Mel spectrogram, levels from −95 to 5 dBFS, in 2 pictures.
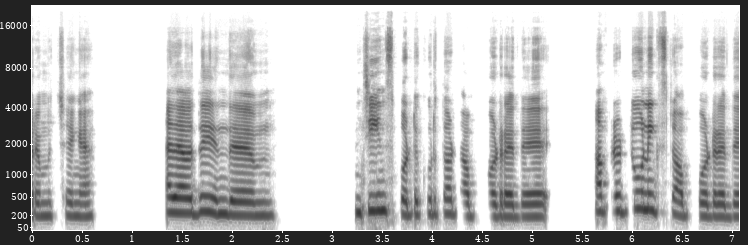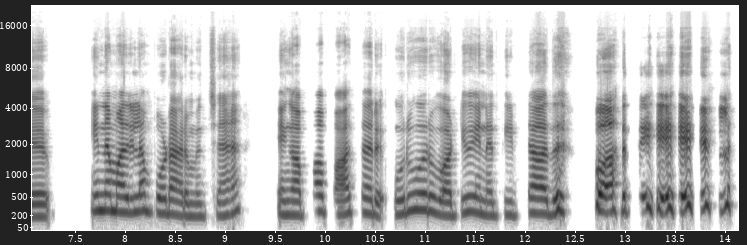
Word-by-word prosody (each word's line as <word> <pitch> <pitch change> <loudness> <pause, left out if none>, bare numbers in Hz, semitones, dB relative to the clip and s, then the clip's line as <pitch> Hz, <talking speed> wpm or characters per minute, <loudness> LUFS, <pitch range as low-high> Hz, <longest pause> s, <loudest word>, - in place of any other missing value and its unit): ஆரம்பிச்சேங்க. 195 0 -6 0.9
அதாவது 240 0 +4
இந்த 225 -1 -1 1.3
ஜீன்ஸ் 275 0 +2
போட்டு, 215 -1 -3
குர்தா 230 0 -7
டாப் 195 -1 -7
போட்றது. 190 -1 -1 0.7
அப்புறம், 260 0 -4
டூனிக்ஸ் 290 -4 0
டாப் 200 -1 -5
போட்றது. 190 -1 -1 0.6
இந்த 275 0 +4
மாதிரில்லாம் 255 +1 +2
போட 235 -1 0
ஆரம்பிச்சேன். 200 +3 -5 0.5
எங்க 215 - -3
அப்பா 265 +6 -4 0.2
பாத்தாரு. 235 -2 -1 0.2
ஒரு 240 +4 -4
ஒரு 265 -3 -2
வாட்டியும், 230 +6 -1
என்ன 205 -2 -4
திட்டாத 230 +4 +2 0.4
வார்த்தயே 260 - +5 0.4
இல்ல. 365 - 0
230 Hz, 110 wpm, -22 LUFS, 200-255 Hz, 1.3 s, வார்த்தயே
